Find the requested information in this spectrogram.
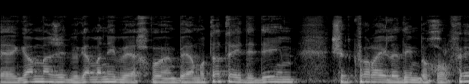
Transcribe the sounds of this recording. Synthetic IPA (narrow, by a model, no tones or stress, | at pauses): ɡamːaʒit̪veɡamanibebeamotat̪hajed̪id̪im | ʃelkvaʁhajelad̪imbeχoʁfe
